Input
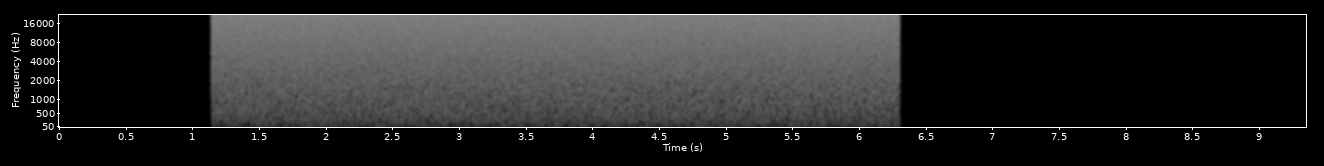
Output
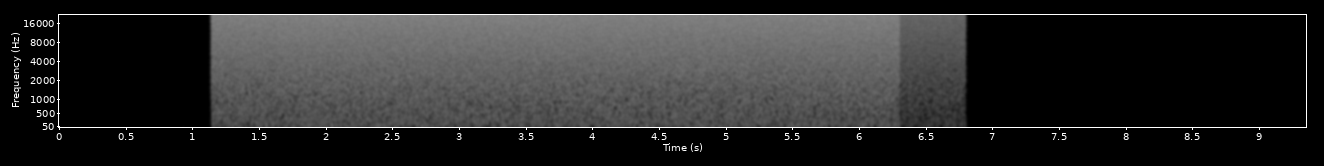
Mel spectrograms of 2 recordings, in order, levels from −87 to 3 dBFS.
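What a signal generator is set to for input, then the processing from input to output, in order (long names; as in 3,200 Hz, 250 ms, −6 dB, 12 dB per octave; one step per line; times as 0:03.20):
noise blue, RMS −23.5 dBFS 5.16 s
low-shelf EQ 200 Hz +9 dB
on a send: single-tap delay 495 ms −9 dB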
